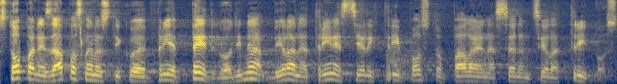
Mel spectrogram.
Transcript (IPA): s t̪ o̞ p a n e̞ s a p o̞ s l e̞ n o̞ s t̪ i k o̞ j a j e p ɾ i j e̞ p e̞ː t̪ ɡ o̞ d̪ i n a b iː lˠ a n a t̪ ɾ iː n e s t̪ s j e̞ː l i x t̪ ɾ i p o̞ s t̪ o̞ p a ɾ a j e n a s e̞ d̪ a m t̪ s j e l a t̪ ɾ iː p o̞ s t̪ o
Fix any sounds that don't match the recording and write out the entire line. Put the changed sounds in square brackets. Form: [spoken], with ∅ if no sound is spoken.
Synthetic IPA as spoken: s t̪ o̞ p a n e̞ [z] a p o̞ s l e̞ n o̞ s t̪ i k o̞ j a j e p ɾ i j e̞ p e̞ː t̪ ɡ o̞ d̪ i n a b iː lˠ a n a t̪ ɾ iː n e s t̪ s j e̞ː l i x t̪ ɾ [iː] p o̞ s t̪ o̞ p a [l] a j e n a s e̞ d̪ a m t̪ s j e l a t̪ ɾ iː p o̞ s t̪ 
